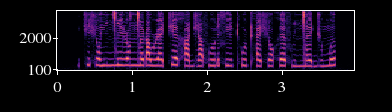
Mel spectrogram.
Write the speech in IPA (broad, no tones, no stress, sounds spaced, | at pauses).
t͡ʃ ɪ ʃ ɔ j i ŋ͡ǀ i ɭ ɔ ŋ͡ǀ ə ɽ ɑ w ɭ æ t͡ʃ ɛ x ɑ d͡ʒ ɑ f u ɽ i s j i ʈʰ u ʈʰ æ ʃ ɔ x ɛ f i ŋ͡ǀ ɛ d͡ʒ u m ə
